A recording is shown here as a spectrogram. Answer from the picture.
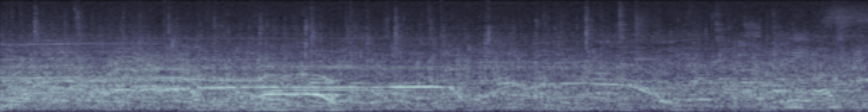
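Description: Ballpark crowd cheering and shouting, with several voices holding long yells in the middle as a base hit drops in and a run comes home.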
